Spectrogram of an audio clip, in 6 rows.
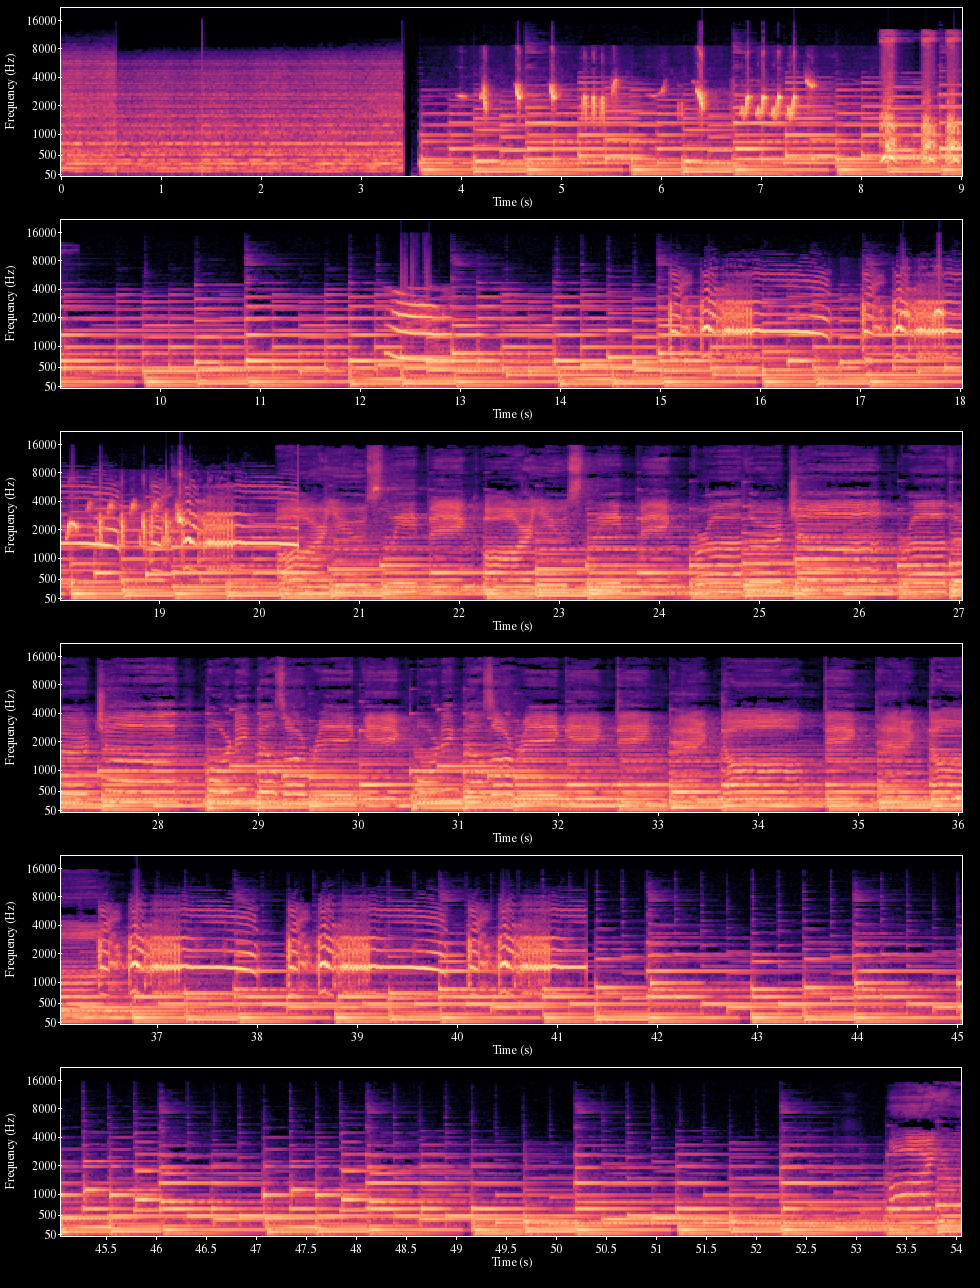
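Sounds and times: light keyboard music with bass: 0.0s - 54.0s
rooster crowing: 8.2s - 9.0s, 12.3s - 13.1s, 15.1s - 20.4s, 36.4s - 41.3s
cat meowing: 12.3s - 13.3s.

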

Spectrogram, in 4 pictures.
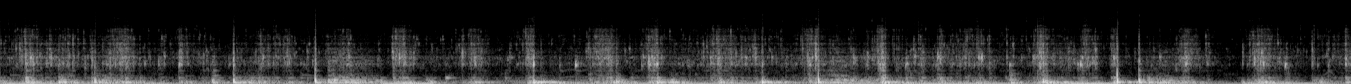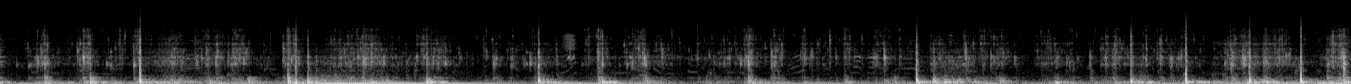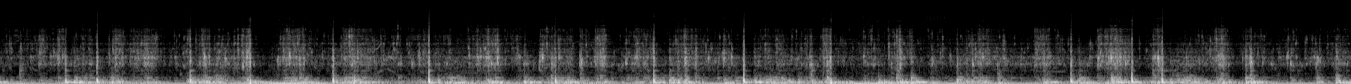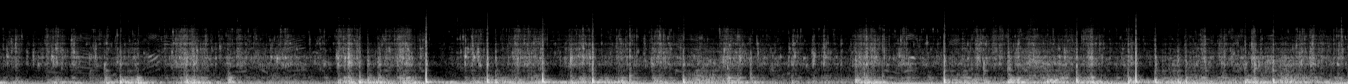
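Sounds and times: microphone rumble: 0.0s - 20.2s, 21.0s - 24.2s, 24.8s - 54.0s
paddle splashing in water: 0.0s - 54.0s.

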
